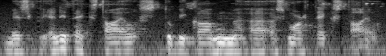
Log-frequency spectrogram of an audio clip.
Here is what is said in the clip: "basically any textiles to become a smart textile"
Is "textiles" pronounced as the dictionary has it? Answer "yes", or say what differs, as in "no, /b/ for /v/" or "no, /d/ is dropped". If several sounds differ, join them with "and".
no, /s/ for /z/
